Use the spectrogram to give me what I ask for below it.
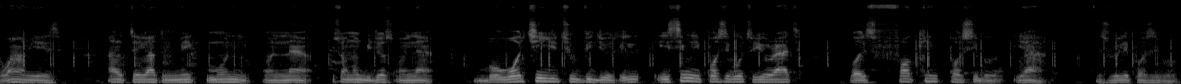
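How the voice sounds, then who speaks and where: A young Nigerian vlogger with a fairly low voice chats casually to camera, joking, rambling, and slipping into pidgin. There's slight background noise.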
